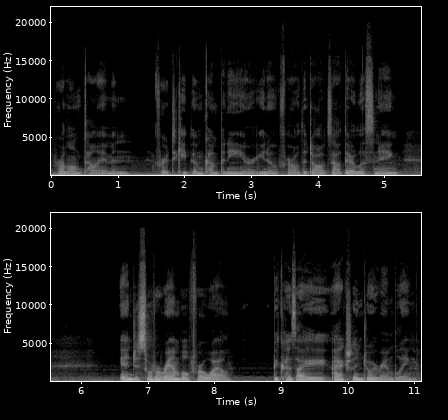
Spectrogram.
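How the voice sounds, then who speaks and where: A woman hosting a solo podcast, rambling softly and half-whispering, her voice nasal and congested from illness. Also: on the low side, creaky. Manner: soft, half-whispered, meandering. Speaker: podcast host. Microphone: podcast microphone.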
